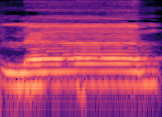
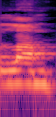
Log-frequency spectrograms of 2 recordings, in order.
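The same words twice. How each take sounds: First: The vowel is long and drawn out. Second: The vowel is short and not drawn out. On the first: The speaker calls it right. "হরফের সঠিক উচ্চারণ হচ্ছে লাম" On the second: The speaker calls it wrong. "আমরা লাম পড়ি স্বাভাবিকভাবে"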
